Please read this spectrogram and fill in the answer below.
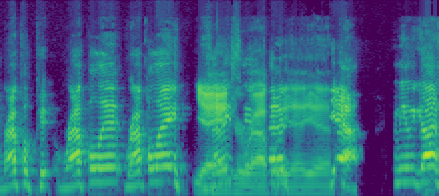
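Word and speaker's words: Rappleyea: Yeah, Andrew Rapale, yeah.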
